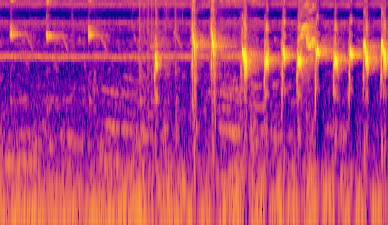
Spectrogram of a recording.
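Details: Sooty-headed bulbul (kutilang sutra) in lively song: a few soft slurred notes, then a quickening series of short clear chirps repeated about twice a second, over a faint continuous high tone.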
